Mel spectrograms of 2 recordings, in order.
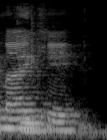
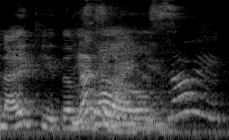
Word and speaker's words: Nike: really that's just it the company calls it Nike you can't miss especially if a brand pronounces the way that it's done yeah I was gonna say the brand tells you yeah Nike I'll do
